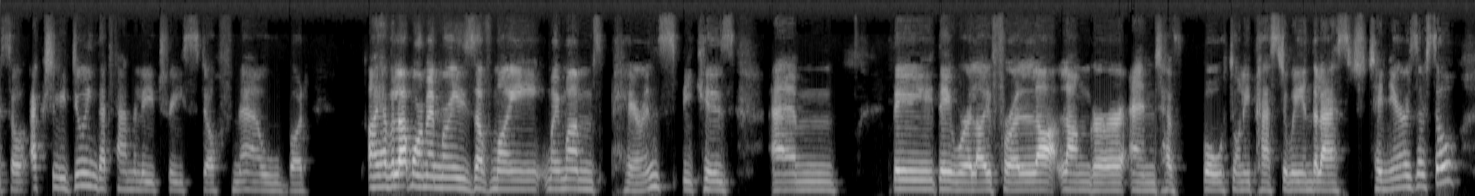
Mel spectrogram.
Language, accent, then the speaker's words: English; Cork, Munster, Ireland; now in Christchurch, New Zealand; I was born in Cork in the south of Ireland and yeah, I grew up there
